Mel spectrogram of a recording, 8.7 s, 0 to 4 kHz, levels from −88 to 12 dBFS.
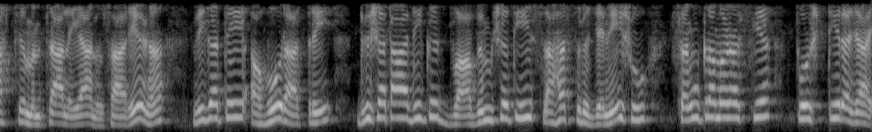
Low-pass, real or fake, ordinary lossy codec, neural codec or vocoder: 3.6 kHz; fake; none; codec, 16 kHz, 8 kbps, FunCodec, trained on LibriTTS, 25 frames a second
